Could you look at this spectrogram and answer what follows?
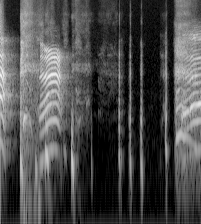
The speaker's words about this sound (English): Okay, oh, big cough. There you go. Is it stuck on the back of your throat? Little like weed crumbs?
